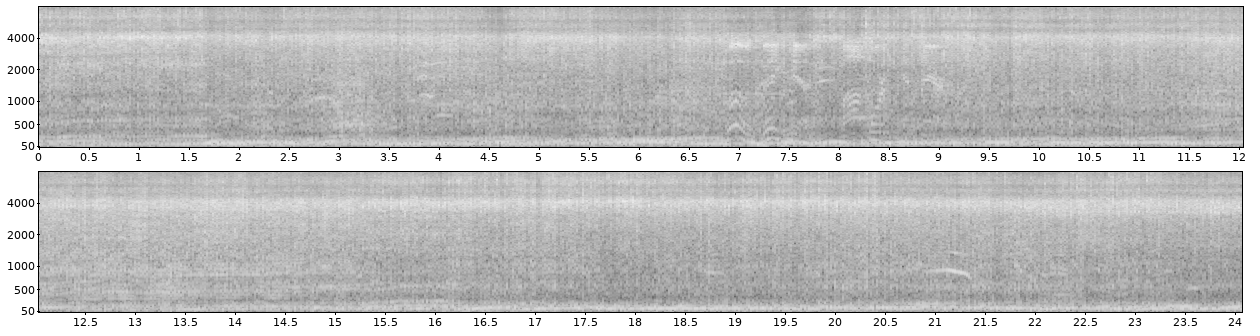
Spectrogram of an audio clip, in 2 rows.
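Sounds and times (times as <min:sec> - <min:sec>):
car engines droning and revving: 0:00.0 - 0:24.0.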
